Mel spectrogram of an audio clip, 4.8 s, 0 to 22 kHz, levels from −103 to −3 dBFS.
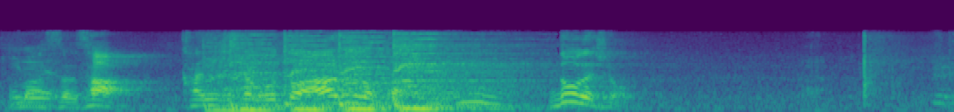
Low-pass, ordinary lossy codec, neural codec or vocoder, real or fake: none; none; none; real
